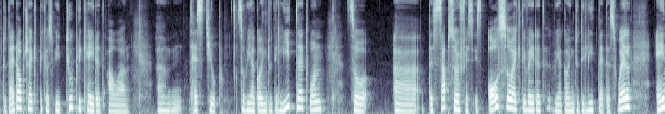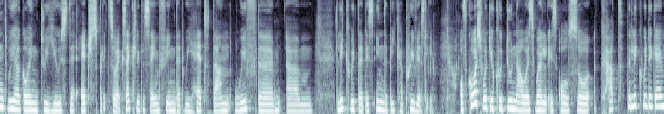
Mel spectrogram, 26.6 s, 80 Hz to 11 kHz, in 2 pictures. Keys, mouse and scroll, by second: 5.2 click, 10.3 click, 12.8 click, 21.8-26.0 scroll down 7.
